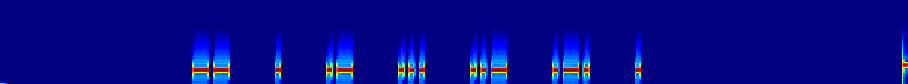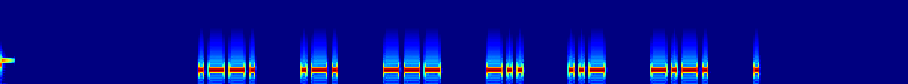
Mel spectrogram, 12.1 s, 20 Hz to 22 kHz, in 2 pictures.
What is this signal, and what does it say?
Morse code, heard as a keyed tone, about 36 wpm, spaced as for 20 wpm, 700 Hz. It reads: MEASURE PRODUCE
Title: 3x Character Spacing - Top 500 Words - 35wpm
